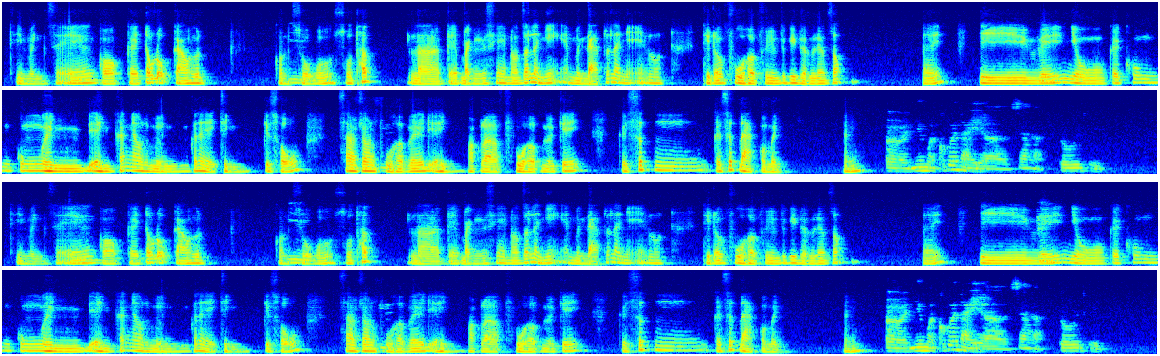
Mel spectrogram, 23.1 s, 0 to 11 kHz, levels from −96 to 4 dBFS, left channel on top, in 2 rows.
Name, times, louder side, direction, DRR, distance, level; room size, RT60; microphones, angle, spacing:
voice 1, 0.1-2.0 2.8-3.7 4.0-8.4 9.2-9.4 9.8-17.4 17.8-19.4 20.0-20.2, left 4 dB, 40° left, 0.4 m, -28 dB
voice 2, 2.8-3.2 10.3-10.6 15.3-15.7 20.4-22.5, right 1 dB, 55° right, 0.7 m, -38 dB
3.0 x 2.7 x 2.5 m
head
